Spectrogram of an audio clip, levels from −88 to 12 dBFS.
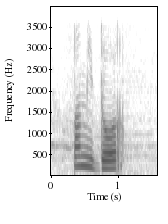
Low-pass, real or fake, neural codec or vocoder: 3.6 kHz; real; none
